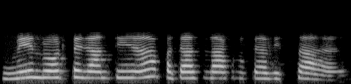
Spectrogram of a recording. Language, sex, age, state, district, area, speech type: Hindi, female, 45-60, Uttar Pradesh, Ayodhya, rural, conversation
